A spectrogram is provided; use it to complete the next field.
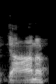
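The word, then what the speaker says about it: Kaurna: still land of the Ghana people it's it's written with a K it's k a n a it's pronounced Ghana like the country in Africa okay Ghana nation has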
